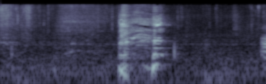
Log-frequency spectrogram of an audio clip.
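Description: A person coughing twice in quick succession about a second in.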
